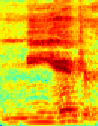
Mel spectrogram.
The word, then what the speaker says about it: Neander: with your host, Neander. As always, go ahead and find us on Twitter. That's me. I'm at Neander, spelled Neander with an N like Neanderthal.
